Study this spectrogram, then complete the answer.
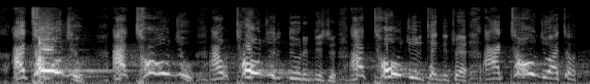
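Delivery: put-on screaming at the kids, high and loud; screaming parent. Parent screaming at kids about chores. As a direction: yell the same order over and over. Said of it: "you just gonna start screaming".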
